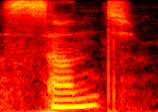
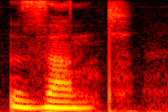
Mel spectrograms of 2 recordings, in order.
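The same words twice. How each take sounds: First: It begins with a sharp s sound. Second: It begins with a buzzing z sound. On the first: The speaker calls it wrong. "it's not der Sand" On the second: The speaker calls it right. "Z, not S, but Z"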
